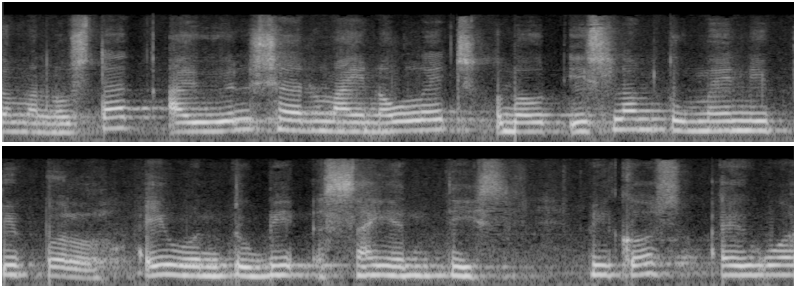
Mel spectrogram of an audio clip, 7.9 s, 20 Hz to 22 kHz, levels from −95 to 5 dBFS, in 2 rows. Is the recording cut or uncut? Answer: cut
